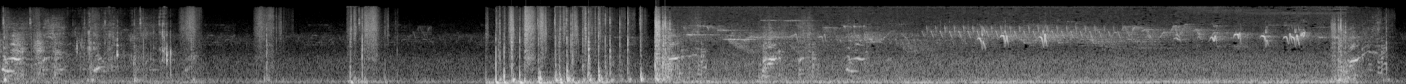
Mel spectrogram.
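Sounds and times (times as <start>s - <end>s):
birds chirping: 0.0s - 14.0s
fast bird trill: 6.6s - 13.8s.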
